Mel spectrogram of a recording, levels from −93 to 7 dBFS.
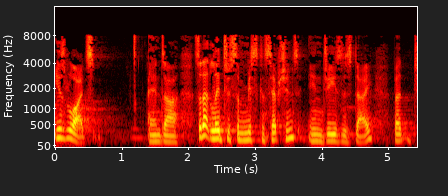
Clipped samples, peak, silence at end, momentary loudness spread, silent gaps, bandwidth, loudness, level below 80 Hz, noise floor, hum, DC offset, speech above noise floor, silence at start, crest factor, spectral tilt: under 0.1%; -6 dBFS; 0 s; 12 LU; none; 8.6 kHz; -28 LUFS; -74 dBFS; -49 dBFS; none; under 0.1%; 21 dB; 0 s; 22 dB; -4.5 dB/octave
